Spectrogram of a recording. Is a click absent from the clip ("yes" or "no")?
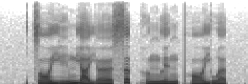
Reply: yes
